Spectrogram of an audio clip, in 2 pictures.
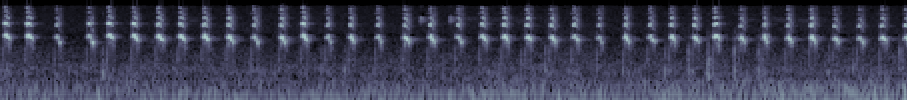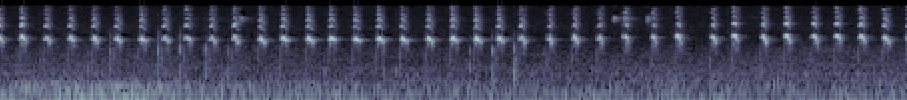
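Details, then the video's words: A guinea pig gives a rare happy chirp outdoors under its cage in summer, a bright bird-like note repeated several times each second; this chirping signals that it is very happy. "Guinea Pig Very Rare Happy Chirp Noise - Cuthbert."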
